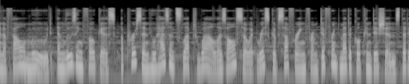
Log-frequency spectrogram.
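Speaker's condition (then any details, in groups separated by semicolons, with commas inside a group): No condition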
